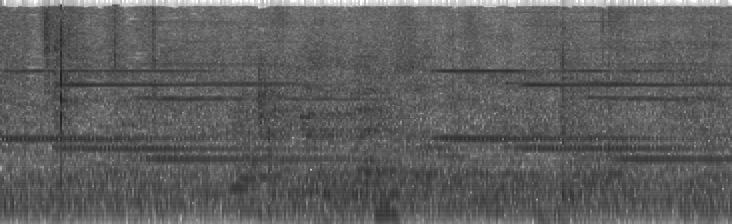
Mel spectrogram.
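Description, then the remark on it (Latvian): A parliament chamber bell rings steadily at the chair's request before deputies vote on the second reading of amendments to the consumer rights protection law, a sustained bright tone with shimmering overtones, over a low murmur of background noise and a few faint clicks. “Paldies, lūdzu zvanu.”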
